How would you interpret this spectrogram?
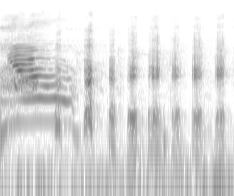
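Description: A cat lets out one long, rising meow, followed by a quick series of short, rhythmic chirping mews, close and fairly loud with no one talking over it.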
